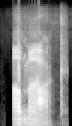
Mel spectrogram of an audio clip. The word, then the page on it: amok: American English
